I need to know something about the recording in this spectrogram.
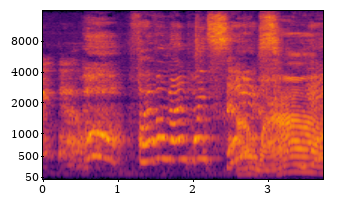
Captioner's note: gasps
